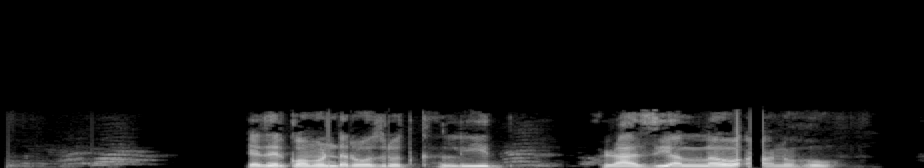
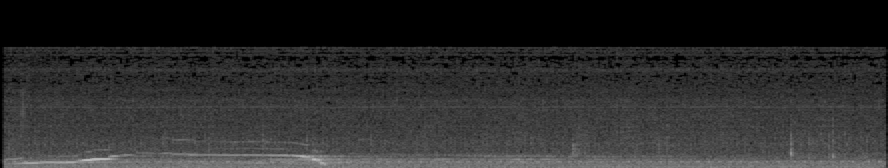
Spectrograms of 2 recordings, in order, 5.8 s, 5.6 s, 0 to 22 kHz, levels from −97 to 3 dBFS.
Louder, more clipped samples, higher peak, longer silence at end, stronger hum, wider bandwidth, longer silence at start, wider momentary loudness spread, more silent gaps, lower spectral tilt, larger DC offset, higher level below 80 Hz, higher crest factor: first, -17 LUFS vs -38 LUFS; neither; first, -2 dBFS vs -20 dBFS; first, 0.6 s vs 0 s; neither; second, 7.6 kHz vs 16 kHz; first, 0.65 s vs 0 s; second, 10 LU vs 16 LU; first, 1.43-1.47 s vs none; first, -6.5 dB/octave vs -4 dB/octave; neither; about the same, -62 dBFS vs -64 dBFS; about the same, 16 dB vs 18 dB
